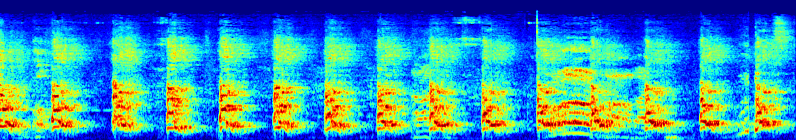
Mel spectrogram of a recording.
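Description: Giant schnauzer police dog barking repeatedly in a regular rhythm, about two barks a second.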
